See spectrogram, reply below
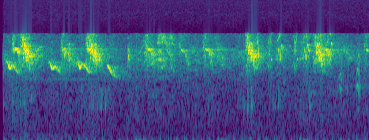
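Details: Orchard oriole singing in a garden: rapid, varied run of bright whistled and slurred notes, high-pitched phrases bunched in bursts, with a low steady hum beneath.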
